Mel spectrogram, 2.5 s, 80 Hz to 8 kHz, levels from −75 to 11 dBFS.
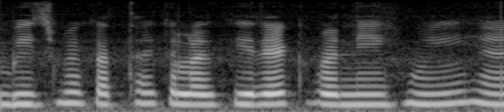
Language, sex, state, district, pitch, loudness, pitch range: Hindi, female, Maharashtra, Washim, 230 Hz, -14 LUFS, 225-245 Hz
